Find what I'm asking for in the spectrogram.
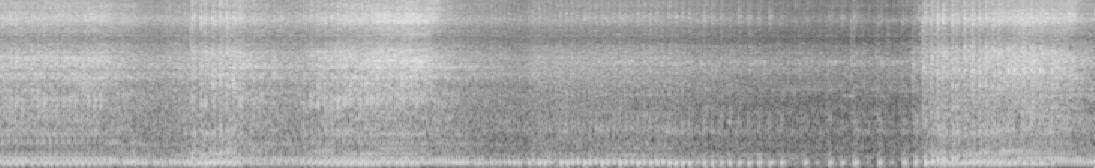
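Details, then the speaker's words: Honda MegaPro modified CB-style, kick start kicks back, dies when throttled: revs rise then stutter raggedly and nearly die; ignition cutting out from a broken regulator-socket wire. "nah oke untuk teman-teman kalau penyakit yang seperti ini itu biasanya di bagian pengapian ya"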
